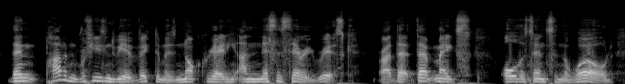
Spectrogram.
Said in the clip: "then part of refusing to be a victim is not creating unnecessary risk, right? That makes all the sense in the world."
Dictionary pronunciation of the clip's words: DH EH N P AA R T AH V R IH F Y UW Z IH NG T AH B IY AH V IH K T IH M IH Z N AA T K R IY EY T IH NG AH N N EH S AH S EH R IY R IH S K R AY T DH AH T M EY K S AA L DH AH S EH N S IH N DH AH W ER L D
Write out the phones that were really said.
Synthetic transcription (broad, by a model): DH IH N P AA R T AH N R IH F Y UW Z IH NG T AH B IY AH V IH K T IH M IH Z N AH T K R IY EY T IH NG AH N N EH S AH S EH R IY R IH S K R AY T DH AH T M EY K S AA L DH AH S EH N S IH N DH AH W ER L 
